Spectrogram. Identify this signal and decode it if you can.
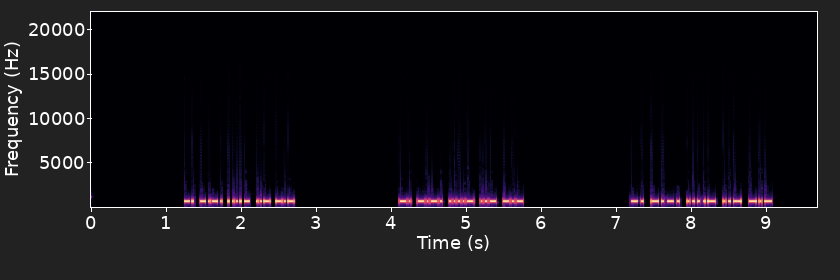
Morse code, heard as a keyed tone, about 35 wpm, 700 Hz. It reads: NC4UK NC4UK NC4UK
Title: Speed Racing - USA 2x2 Call Signs 30wpm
